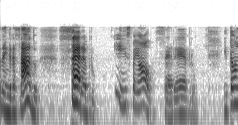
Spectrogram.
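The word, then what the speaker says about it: cerebro: ao português Como assim eu vejo essa palavra cérebro a sílaba tônica tá aqui na primeira sílaba mas espanhol não vai estar na primeira fila vai estar na segunda então eu vou ler assim em português Ó cérebro mas espanhol você vale cérebro Olha a diferença da engraçado cérebro em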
